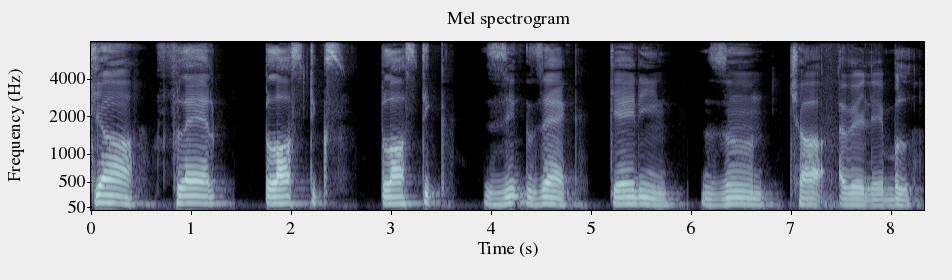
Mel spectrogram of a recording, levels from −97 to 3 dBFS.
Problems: constant background noise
